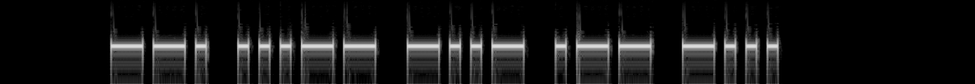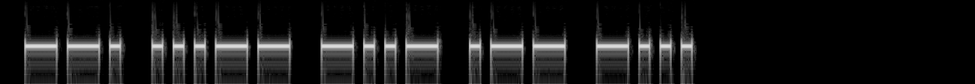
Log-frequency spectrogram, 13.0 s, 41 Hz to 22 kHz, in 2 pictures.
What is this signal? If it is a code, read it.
Morse code, heard as a keyed tone, about 17 wpm, 700 Hz. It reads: G3XWB G3XWB
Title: DXCC-100 Call Signs - 5 Characters - Repeated 3x - 17wpm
